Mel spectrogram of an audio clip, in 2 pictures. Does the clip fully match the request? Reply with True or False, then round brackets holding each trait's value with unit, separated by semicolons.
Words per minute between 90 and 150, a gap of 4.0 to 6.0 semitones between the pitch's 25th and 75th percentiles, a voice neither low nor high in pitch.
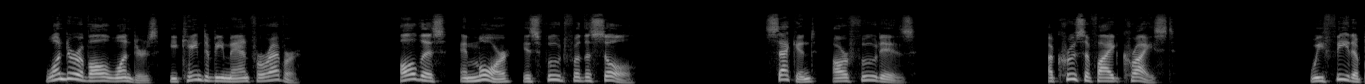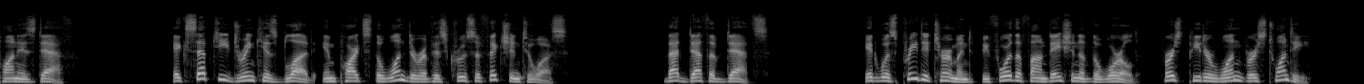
True (135 wpm; 4.8 semitones; 155 Hz)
